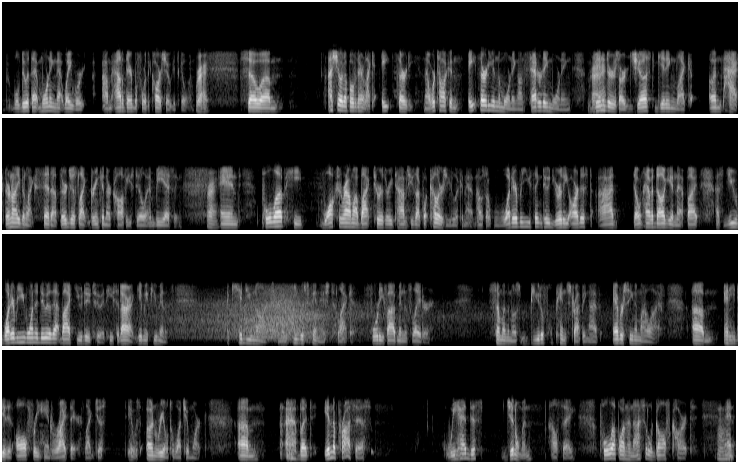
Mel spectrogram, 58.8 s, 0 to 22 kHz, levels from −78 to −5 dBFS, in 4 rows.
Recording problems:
phone-call audio; nothing above 3.5 kHz
traffic noise; noticeable; throughout; 15 dB below the speech

